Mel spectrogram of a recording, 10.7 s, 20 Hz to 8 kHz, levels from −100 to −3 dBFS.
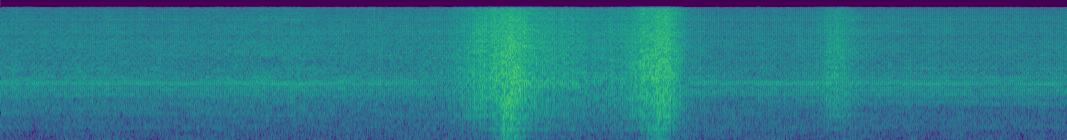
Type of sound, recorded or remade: remade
